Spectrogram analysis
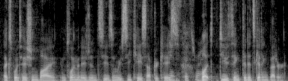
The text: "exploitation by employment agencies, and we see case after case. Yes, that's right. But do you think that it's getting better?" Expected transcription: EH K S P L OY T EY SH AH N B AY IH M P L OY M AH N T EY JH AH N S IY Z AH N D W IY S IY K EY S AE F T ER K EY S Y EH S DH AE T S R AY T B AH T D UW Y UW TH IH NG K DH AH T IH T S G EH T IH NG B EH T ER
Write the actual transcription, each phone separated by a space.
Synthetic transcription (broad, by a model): EH K S P L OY T EY SH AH N B AY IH M P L OY M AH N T EY JH AH N S IY Z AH N W IY S IY K EY S AE F T ER K EY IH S S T B AH T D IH Y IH TH IH NG K DH AH T IH T S G EH T IH NG B EH T ER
